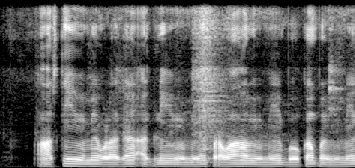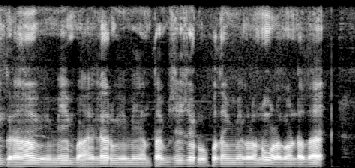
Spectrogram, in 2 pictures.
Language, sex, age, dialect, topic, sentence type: Kannada, male, 60-100, Dharwad Kannada, banking, statement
